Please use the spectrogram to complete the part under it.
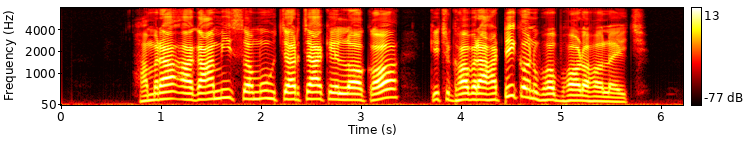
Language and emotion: Maithili, fearful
